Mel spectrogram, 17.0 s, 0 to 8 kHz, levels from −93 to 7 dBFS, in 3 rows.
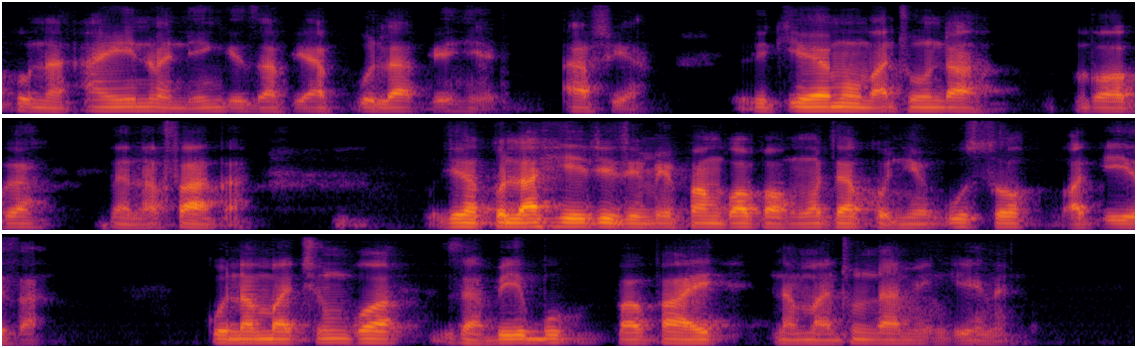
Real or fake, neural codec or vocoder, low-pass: fake; codec, 16 kHz, 0.8 kbps, ZipCodec; 7.2 kHz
